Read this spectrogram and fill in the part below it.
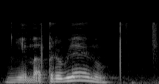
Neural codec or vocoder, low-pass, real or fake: none; 7.2 kHz; real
